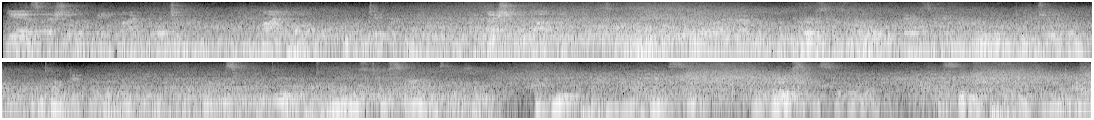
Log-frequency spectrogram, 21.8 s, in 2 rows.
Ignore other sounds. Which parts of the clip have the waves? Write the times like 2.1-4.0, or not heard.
0.0-21.7.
